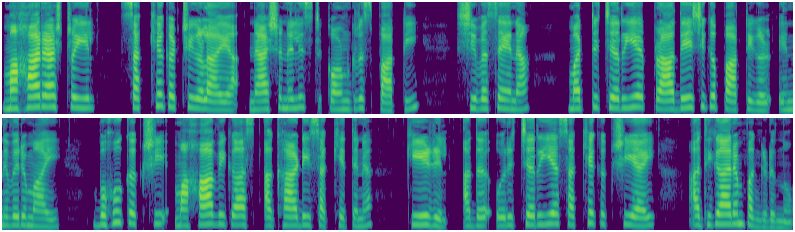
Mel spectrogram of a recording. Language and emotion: Malayalam, neutral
